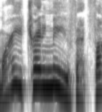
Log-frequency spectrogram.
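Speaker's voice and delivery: very high, shrill screaming shout. Imagining a scene where a trainer is yelled at: imitating a character yelling. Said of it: "him yelling at him".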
